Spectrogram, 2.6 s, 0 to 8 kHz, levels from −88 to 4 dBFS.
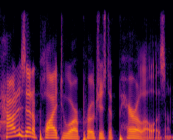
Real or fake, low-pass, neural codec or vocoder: real; 7.2 kHz; none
